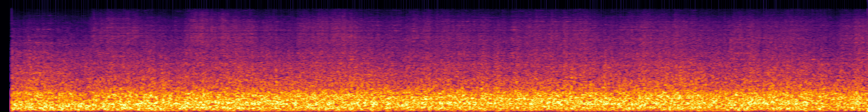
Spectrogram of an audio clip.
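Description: Chicago 'L' elevated train running along the steel elevated track, a steady, even noise with most of its weight in the low range.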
